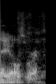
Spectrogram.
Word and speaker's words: Aylesworth: Do we know how to pronounce this author's last? Is it Aylesworth? Ales. It is Aylesworth, okay.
